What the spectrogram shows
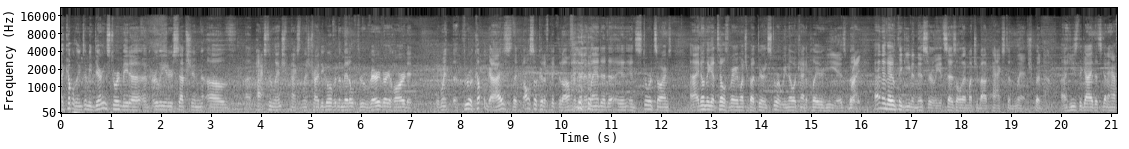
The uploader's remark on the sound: Recorded live at FanDraught in Parker, Colorado.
